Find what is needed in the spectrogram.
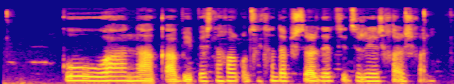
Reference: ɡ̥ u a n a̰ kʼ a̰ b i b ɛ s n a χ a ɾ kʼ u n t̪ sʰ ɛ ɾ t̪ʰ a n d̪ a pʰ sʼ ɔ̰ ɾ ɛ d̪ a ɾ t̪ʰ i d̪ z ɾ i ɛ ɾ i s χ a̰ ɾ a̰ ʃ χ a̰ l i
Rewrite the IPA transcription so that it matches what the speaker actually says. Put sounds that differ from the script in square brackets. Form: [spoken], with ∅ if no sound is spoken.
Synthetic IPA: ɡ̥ u a n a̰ kʼ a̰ b i b ɛ s n a χ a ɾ kʼ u n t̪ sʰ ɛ [l] t̪ʰ a n d̪ a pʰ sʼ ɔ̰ ɾ ɛ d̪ [ɛ] ɾ t̪ʰ i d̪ z ɾ i ɛ ɾ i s χ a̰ ɾ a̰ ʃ χ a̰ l i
